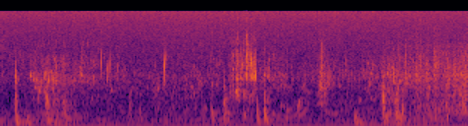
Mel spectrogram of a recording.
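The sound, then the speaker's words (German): Oars splash and dip as a small rowboat travels down the James River at night, making irregular watery strokes and knocks over a steady wash of water and wind. “Noch in der gleichen Nacht fuhren wir in einem kleinen Boot den James River hinunter”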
